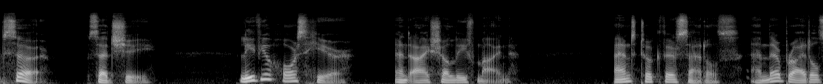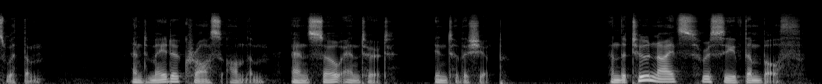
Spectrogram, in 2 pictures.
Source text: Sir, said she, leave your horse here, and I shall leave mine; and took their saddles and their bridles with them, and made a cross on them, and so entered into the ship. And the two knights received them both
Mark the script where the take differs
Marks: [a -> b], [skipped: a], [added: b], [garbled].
Sir, said she, leave your horse here, and I shall leave mine; and took their saddles and their bridles with them, and made a cross on them, and so entered into the ship. And the two knights received them both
